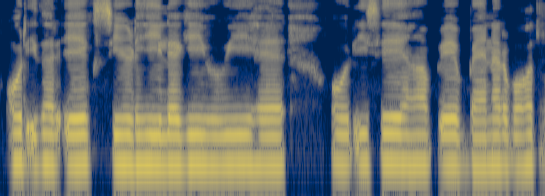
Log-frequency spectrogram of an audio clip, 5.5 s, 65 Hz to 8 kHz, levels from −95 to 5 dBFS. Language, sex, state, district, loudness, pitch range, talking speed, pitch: Hindi, male, Bihar, Araria, -17 LUFS, 145-150 Hz, 155 wpm, 145 Hz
